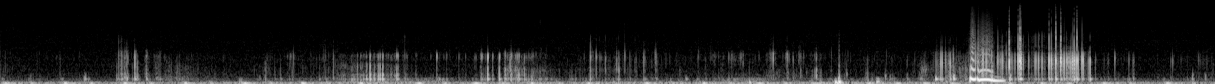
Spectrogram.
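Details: Stomach noises after not eating all day, with the stomach deliberately inflated a little: low empty-sounding gurgles and groans with one louder rumbling burst near the end; borborygmi.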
